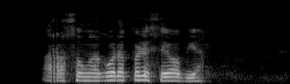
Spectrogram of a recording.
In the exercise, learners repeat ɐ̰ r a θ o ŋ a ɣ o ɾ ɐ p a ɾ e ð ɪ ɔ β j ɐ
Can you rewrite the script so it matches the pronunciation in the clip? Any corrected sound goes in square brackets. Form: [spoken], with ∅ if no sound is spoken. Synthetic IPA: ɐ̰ r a θ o ŋ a ɣ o ɾ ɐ p a ɾ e [θ] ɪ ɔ β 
